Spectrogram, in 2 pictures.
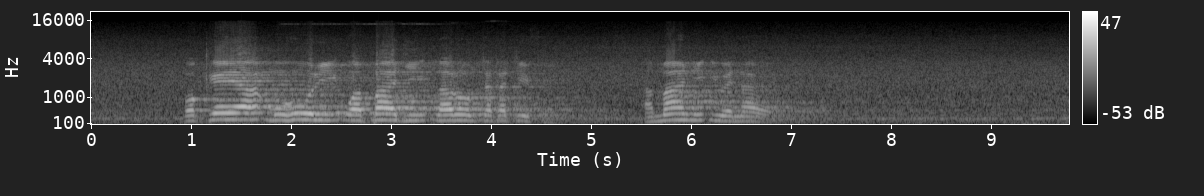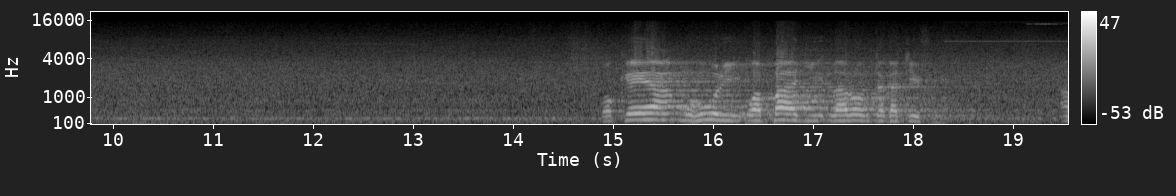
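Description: An elderly man chants slowly into a microphone, heard through loudspeakers.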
